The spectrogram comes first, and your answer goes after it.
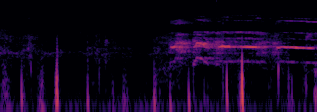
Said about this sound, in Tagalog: Ito yung mga manok guys, pasabong.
